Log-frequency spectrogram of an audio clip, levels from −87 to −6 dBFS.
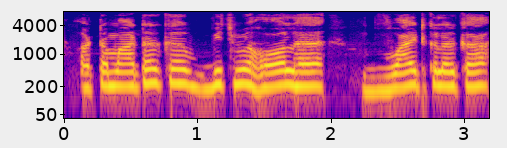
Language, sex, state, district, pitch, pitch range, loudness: Hindi, male, Jharkhand, Ranchi, 210 Hz, 200-220 Hz, -12 LUFS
